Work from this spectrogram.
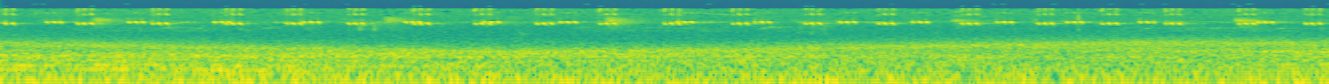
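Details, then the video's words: Crickets at night with bright, clipped chirps grouped in pairs and triplets, evenly spaced across the recording, above a dense bed of soft blowing wind. "Relaxing Night Time Sounds | Crickets & Soft Wind"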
